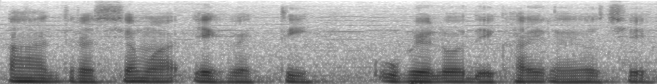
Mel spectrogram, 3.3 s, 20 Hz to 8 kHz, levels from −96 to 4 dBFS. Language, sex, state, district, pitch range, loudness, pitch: Gujarati, male, Gujarat, Gandhinagar, 105-115 Hz, -18 LUFS, 110 Hz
